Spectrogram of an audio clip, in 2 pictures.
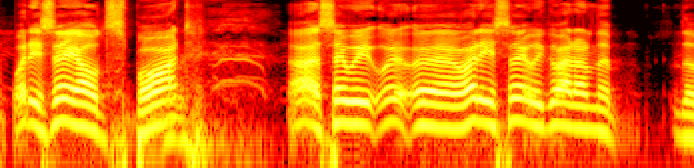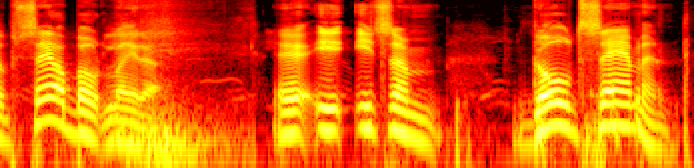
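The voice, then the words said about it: Posh rich-guy character voice. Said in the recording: “my impression of a rich guy”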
